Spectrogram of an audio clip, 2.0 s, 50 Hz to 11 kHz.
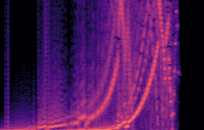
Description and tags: Glitch 1 - Rising pitch
A glitch sound effect generated with BFXR.
glitch, lo-fi, noise, bfxr, digital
